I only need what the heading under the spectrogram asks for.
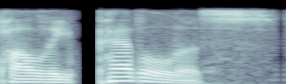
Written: polypetalous

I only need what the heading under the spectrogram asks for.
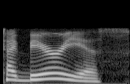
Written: Tiberias

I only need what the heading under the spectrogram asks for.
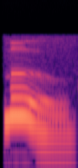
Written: moue

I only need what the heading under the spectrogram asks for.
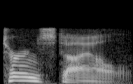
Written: turnstile

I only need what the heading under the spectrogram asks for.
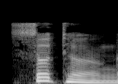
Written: Suttung

